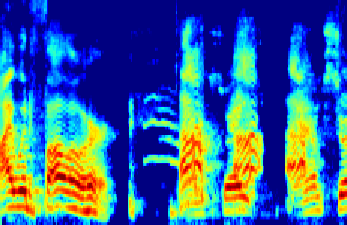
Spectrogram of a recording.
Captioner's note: laughs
